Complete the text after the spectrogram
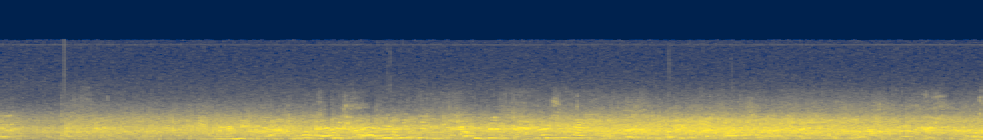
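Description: A crowd of young people chatters outdoors.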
